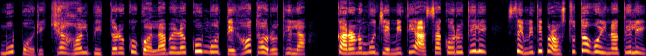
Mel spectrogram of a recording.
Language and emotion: Odia, fearful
